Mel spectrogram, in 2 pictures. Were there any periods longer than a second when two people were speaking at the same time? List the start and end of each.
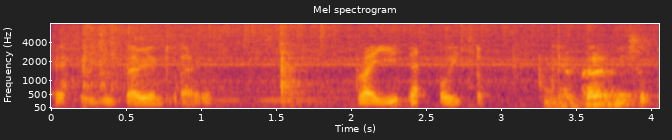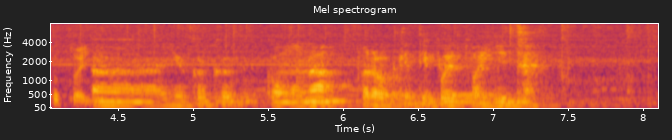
none

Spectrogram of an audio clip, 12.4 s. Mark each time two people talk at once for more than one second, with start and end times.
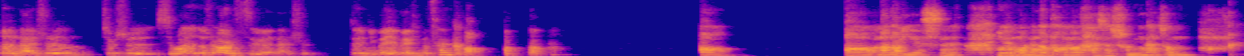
none

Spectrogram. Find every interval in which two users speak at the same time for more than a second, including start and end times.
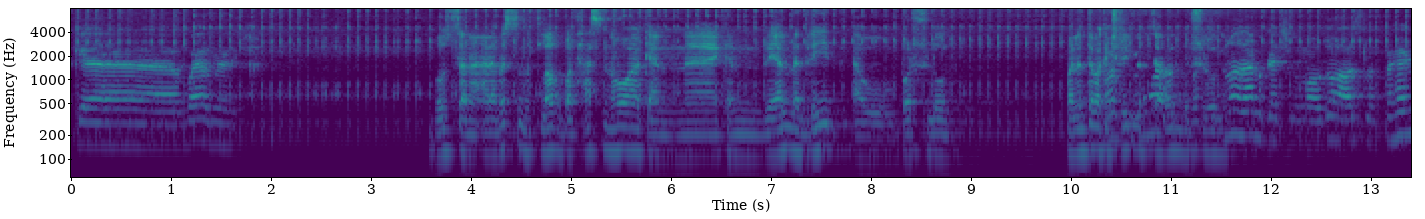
10.3-11.6

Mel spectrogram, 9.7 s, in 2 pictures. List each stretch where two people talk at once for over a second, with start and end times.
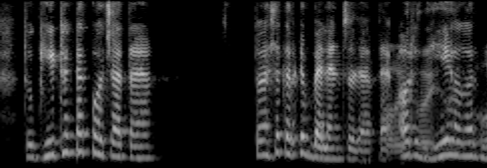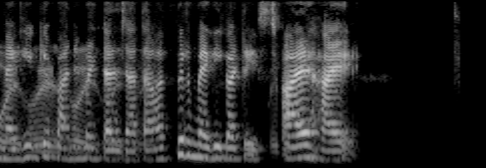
4.0-6.3

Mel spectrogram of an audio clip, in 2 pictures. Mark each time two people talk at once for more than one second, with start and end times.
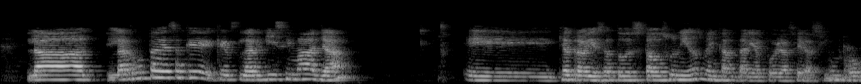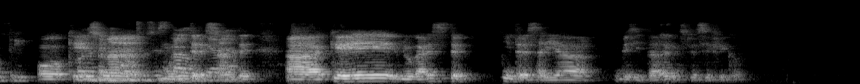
9.4-11.0

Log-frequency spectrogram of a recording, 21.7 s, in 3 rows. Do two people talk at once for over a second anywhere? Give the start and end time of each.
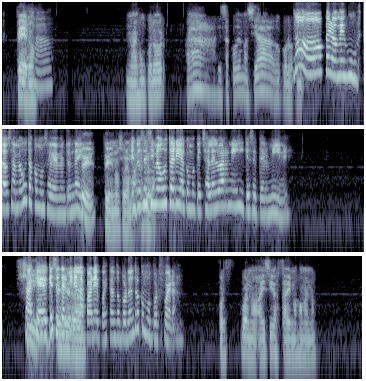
14.9-16.2

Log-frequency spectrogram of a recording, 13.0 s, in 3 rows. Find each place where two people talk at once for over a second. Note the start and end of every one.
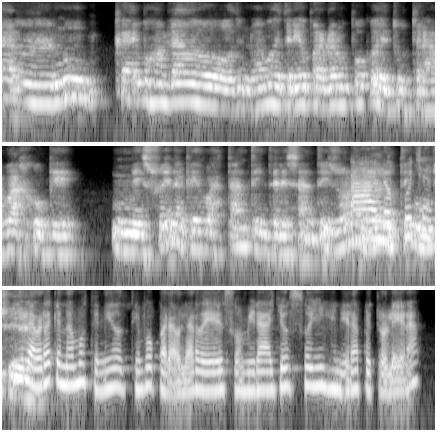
7.8-9.1

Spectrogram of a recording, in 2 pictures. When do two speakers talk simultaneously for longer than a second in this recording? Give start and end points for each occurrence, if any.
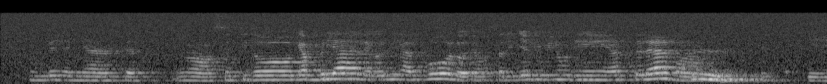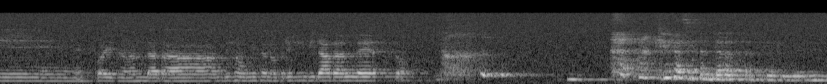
none

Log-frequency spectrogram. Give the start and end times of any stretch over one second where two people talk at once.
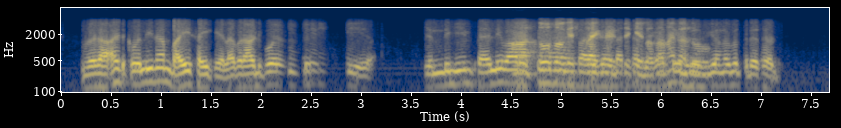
4.6-6.5

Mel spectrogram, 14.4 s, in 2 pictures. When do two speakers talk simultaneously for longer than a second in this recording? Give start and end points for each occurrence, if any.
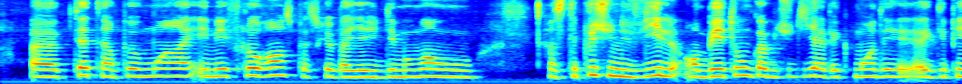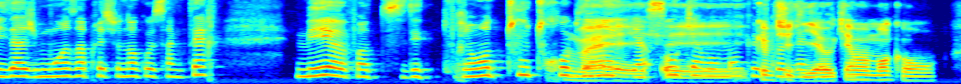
11.4-13.6

